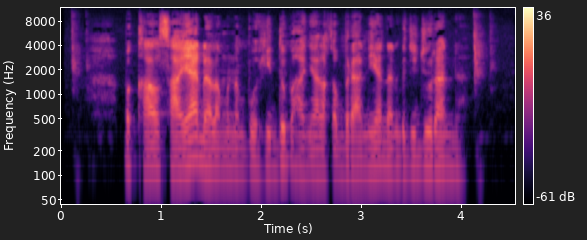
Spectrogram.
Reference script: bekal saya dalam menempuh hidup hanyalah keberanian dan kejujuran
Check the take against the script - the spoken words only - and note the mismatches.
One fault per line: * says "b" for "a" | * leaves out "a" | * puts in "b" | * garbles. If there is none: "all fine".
all fine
